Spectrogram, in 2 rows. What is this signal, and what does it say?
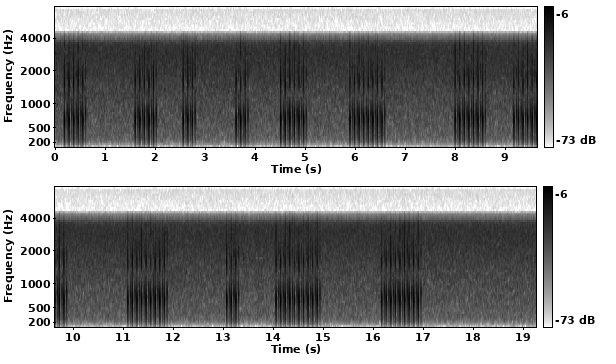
Pulse dialling, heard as clicks on a phone line, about 11 pulses a second, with phone line noise. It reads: 5 5 3 3 6 8 7 8 9 3 0 9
